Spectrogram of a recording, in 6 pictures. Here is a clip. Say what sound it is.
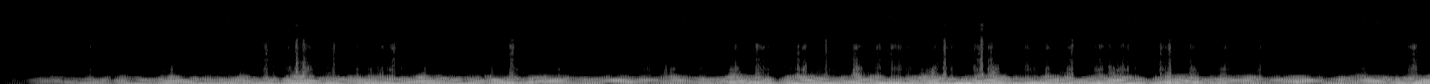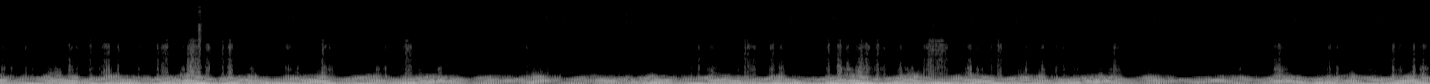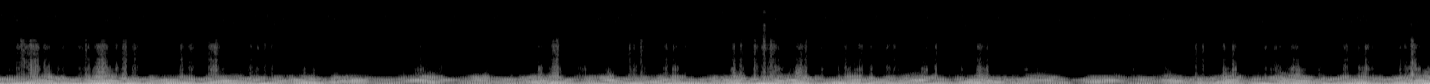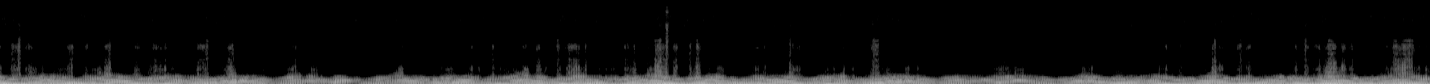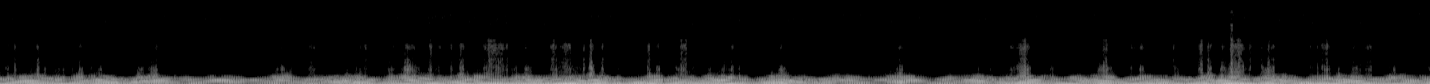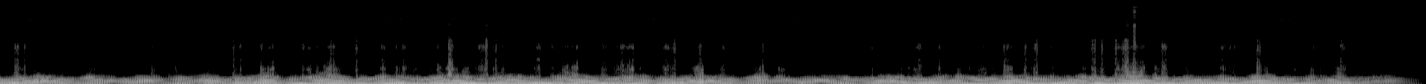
Dead Pulse
Eerie pulsating track based off of soundtracks like the ones in Oculus and The Lazarus Effect.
